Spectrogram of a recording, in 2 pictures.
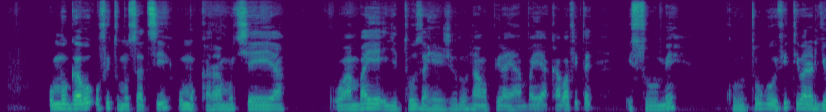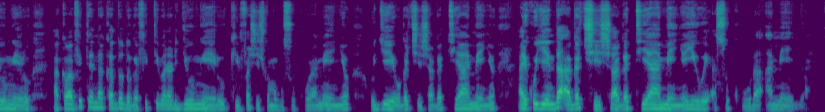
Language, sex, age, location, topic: Kinyarwanda, male, 25-35, Kigali, health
